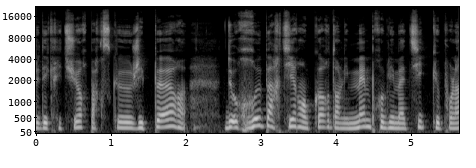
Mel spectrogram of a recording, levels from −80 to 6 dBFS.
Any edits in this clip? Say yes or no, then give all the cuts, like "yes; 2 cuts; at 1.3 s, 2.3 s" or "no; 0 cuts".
no; 0 cuts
